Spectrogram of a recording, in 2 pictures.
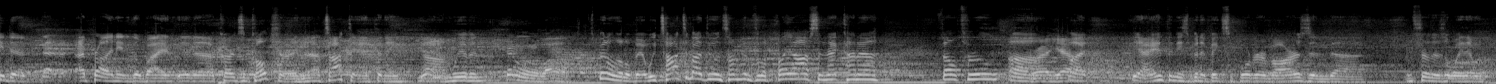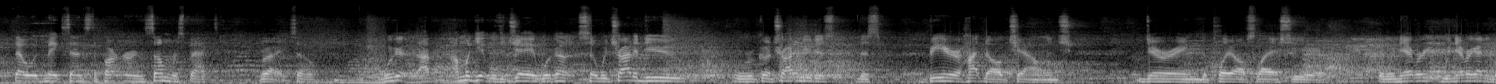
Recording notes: heads over to Rally Cap Brewing here in Baton Rouge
